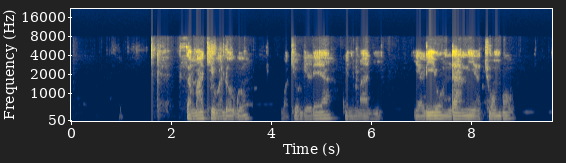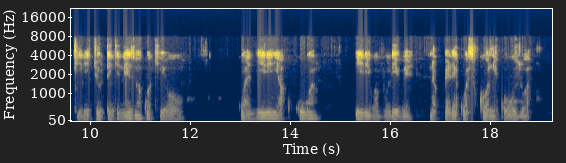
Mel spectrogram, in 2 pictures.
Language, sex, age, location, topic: Swahili, male, 25-35, Dar es Salaam, agriculture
